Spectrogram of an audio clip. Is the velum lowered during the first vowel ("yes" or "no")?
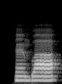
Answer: yes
